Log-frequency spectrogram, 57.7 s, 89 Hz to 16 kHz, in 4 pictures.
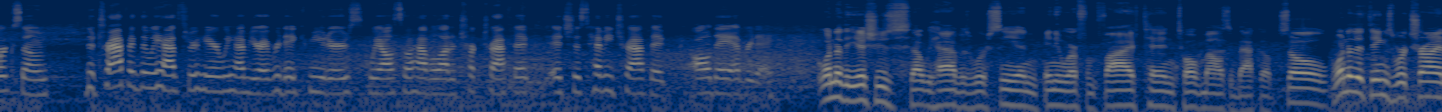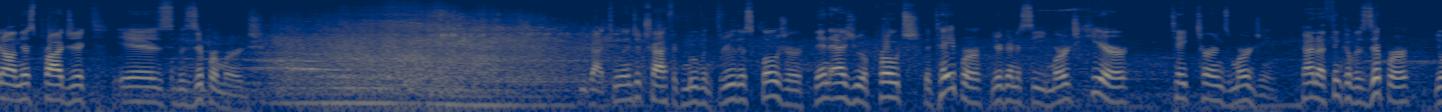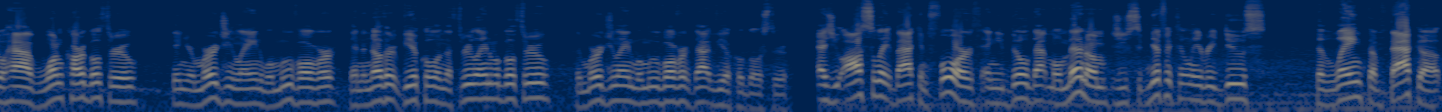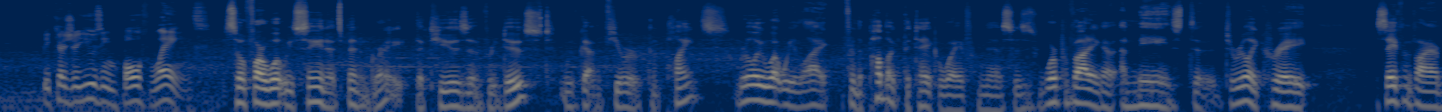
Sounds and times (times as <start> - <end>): Speech: 0.0 - 16.9, 20.2 - 56.4, 57.0 - 57.6.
